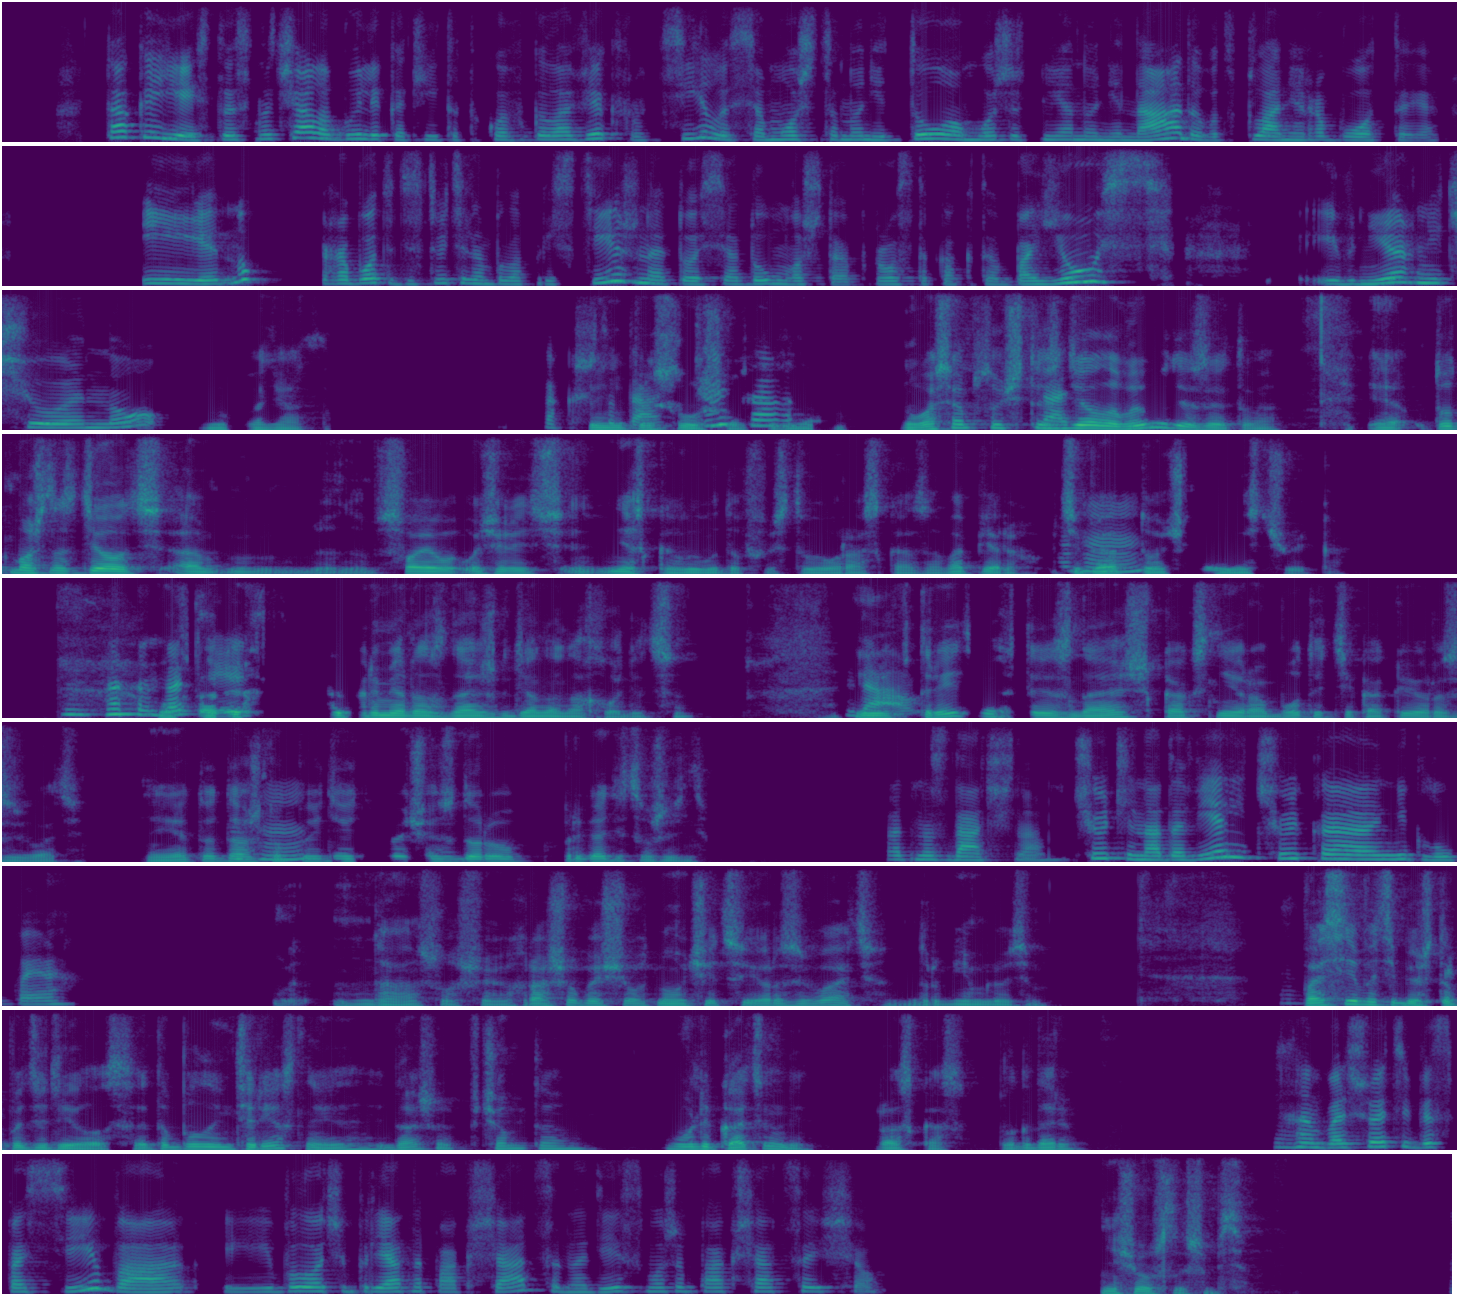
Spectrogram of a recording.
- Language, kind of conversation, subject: Russian, podcast, Как развить интуицию в повседневной жизни?
- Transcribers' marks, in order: grunt; chuckle; tapping; other noise; unintelligible speech; chuckle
